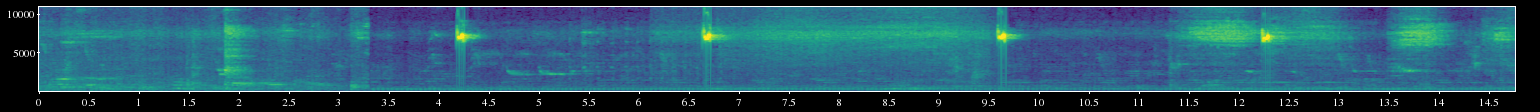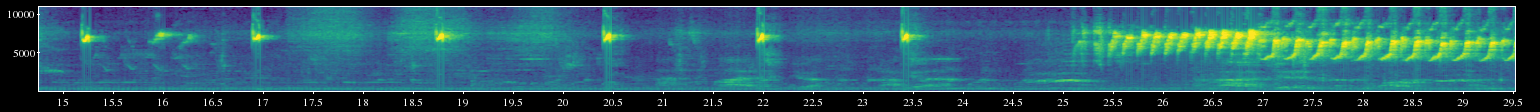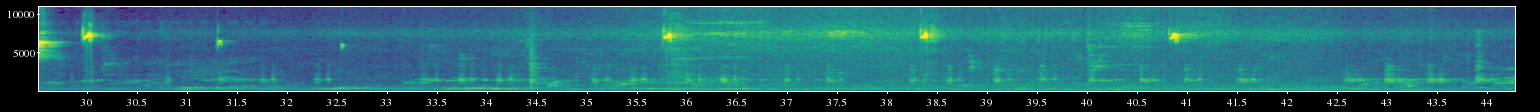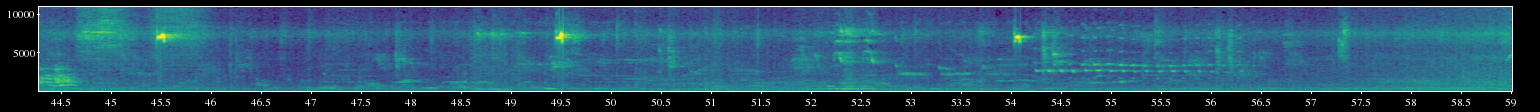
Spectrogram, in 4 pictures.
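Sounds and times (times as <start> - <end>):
faint soft chirping: 1.6 - 10.0, 11.3 - 57.5
soft hissing bursts: 6.6 - 9.7, 44.7 - 46.0
sharp high-pitched bird chirps: 11.8 - 12.6, 25.0 - 30.3, 38.2 - 41.8
birds chirping high: 23.4 - 46.5.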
